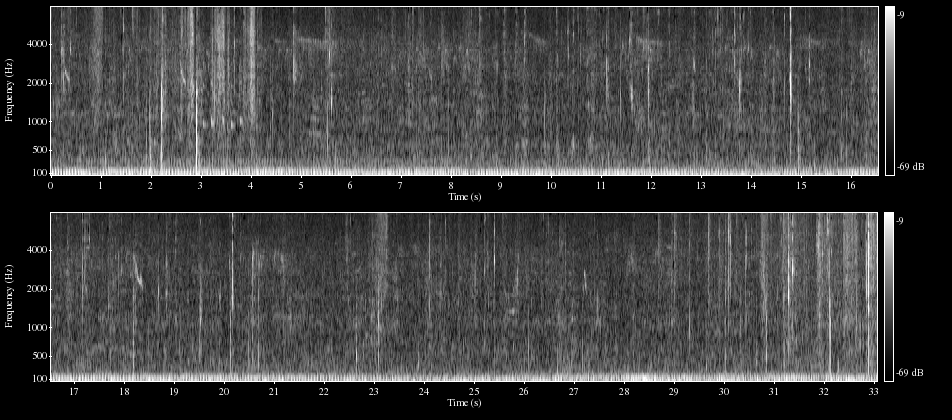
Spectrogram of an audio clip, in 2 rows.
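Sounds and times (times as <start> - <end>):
chewing and mouth sounds: 0.0 - 33.0
steady low rumble: 0.0 - 33.0.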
